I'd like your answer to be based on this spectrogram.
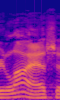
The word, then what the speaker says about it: Elias: Jesus told us that John was the literal reincarnation of Elijah, or Elias, as it is pronounced in the New Testament, who was taken by the Lord without physical death that you can read about back in your Old Testament.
